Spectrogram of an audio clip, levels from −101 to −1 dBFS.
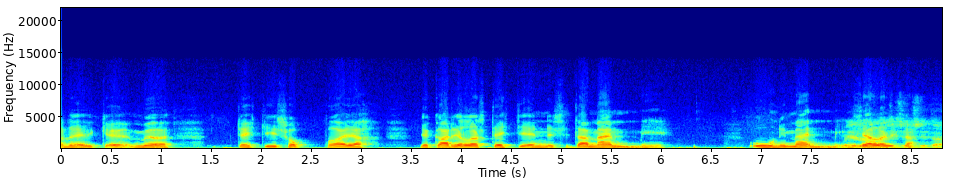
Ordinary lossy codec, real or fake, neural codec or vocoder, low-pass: none; real; none; 14.4 kHz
